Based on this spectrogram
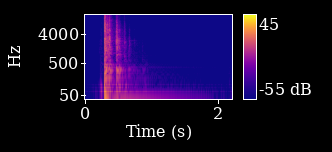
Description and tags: old bakelite telephone hang up handset
The sound of an old bakelite telephone, the handset is hanged up.
Recorded with the Fostex FR2-LE recorder and the Rode NTG-3 microphone.
bakelite, fostex, fr2-le, handset, hang, ntg3, old, phone, receiver, rode, telephone, up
